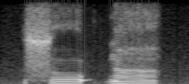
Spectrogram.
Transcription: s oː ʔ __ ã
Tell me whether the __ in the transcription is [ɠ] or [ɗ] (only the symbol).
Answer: ɠ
